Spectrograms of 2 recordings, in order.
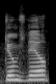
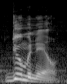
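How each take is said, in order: First: The name is said with an s sound. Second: The name is said without an s sound. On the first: This is how the speaker personally pronounces it. The speaker calls it right. "I pronounce it as Doomsnil" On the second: This is how the name is usually pronounced. The speaker calls it wrong. "Pronounced Doomanil"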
